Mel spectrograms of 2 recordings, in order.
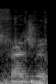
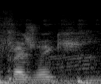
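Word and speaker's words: Ferdwreck: frederick all right well it's spelled f-e-r-d-w-r-e-c-k but i think it's pronounced frederick or frederick i think it's frederick um somebody pronoun correct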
